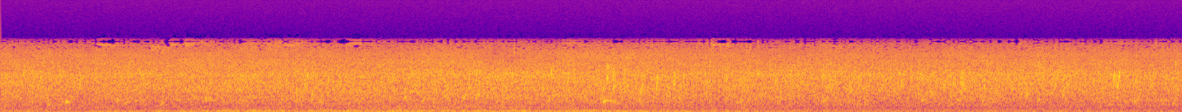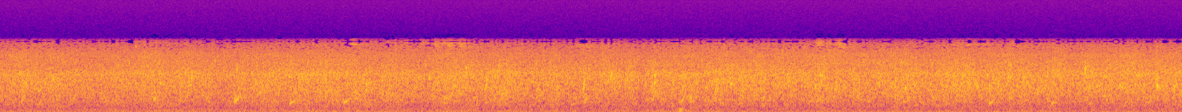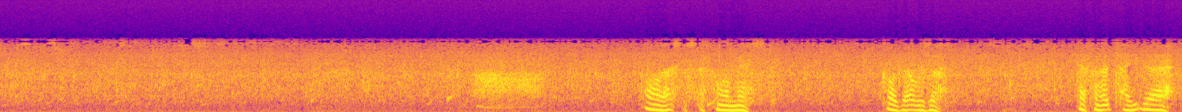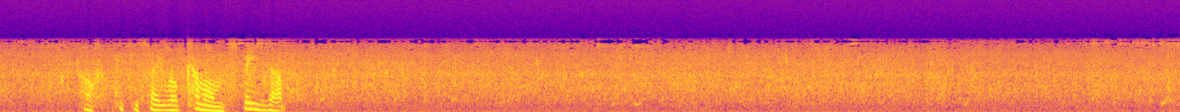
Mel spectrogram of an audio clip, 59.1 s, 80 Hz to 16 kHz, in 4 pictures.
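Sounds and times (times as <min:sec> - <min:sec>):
river water rushing: 0:00.0 - 0:59.0.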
